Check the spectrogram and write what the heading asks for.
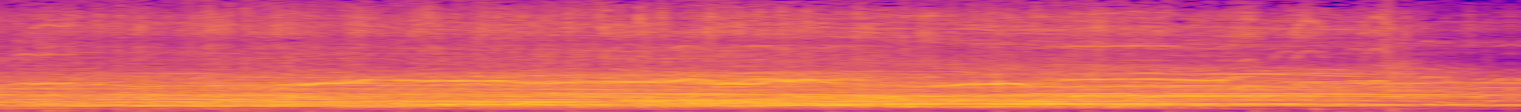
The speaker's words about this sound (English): Let's get the fans cheering on this one, honestly.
